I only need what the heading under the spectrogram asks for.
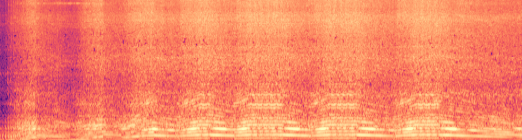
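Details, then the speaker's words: Honda Scoopy injection scooter after fixing hesitation (brebet) on throttle and adjusting idle screw: small single revs rising and falling cleanly, no stumble or misfire; normal revving. "Nah sekarang aman ya tidak ada masalah"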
